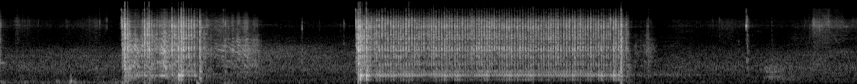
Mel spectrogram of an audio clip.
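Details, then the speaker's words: 1985 Yamaha Virago 700 starter button pressed twice: harsh, high metallic grinding; the motor turns over once or twice then slips, a common starter idler gear fault on older Viragos. "you guys hear there that when I hit the button it would it would just sort of grind like that it'd turn the motor over once or twice and then it would just sort of slip"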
